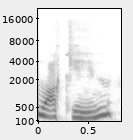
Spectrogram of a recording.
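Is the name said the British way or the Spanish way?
Spanish. The name is said with Spanish pronunciation. The speaker calls it right. "That's a Spanish name"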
